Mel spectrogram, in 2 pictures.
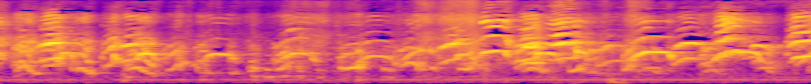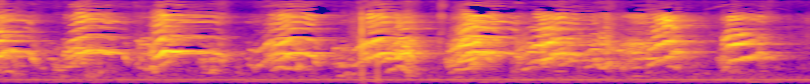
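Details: Nonstop high-pitched crying from a three-week-old Dixie x Colby puppy litter, many rhythmic curved squeals stacked together, loud and steady over a faint low hum.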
